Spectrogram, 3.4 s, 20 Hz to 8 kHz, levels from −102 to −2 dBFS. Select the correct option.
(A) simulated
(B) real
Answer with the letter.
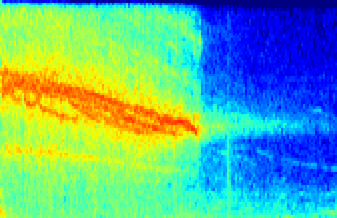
B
